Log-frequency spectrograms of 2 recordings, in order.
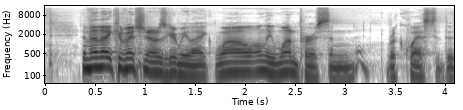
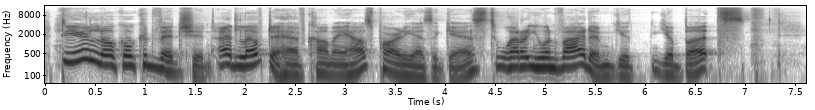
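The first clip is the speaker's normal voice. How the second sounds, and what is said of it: Imitates another person's voice. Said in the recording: “this is a bad impersonation of you”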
